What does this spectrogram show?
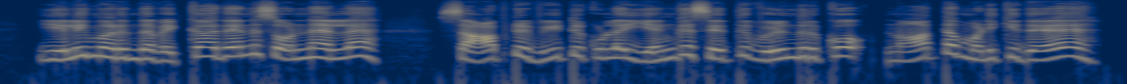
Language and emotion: Tamil, disgusted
